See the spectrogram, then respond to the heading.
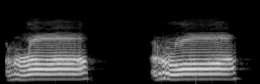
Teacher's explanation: رو کہاں سے ادا ہو رہا ہے؟ مسوڑوں سے، دانتوں کے مسوڑوں سے ادا ہو رہا ہے. زبان کی پشت، نوک سے تھوڑا سا جو آگے والا حصہ ہوتا ہے نا، اس کو پشت کہتے ہیں.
